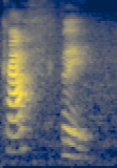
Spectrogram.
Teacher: aquelas que a última sílaba é a sílaba tônica ou seja a última sílaba ela é a sílaba mais forte é aquela que a gente pronuncia com a força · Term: oxítonas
